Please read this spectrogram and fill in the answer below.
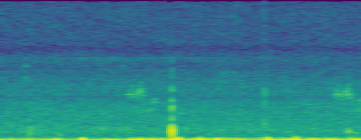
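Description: A single short click about a second in as a putter strikes a golf ball, over a low, uneven rumble.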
